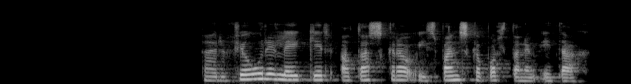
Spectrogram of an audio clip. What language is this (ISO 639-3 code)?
isl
